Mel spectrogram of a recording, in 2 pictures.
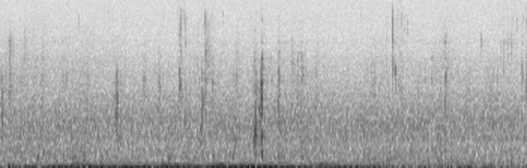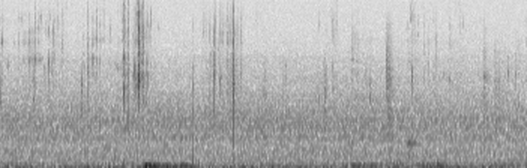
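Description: Close-miked chewing and biting of a mouthful of food, with wet mouth clicks. In the second half come small crackles as the shell of a salted egg is peeled by hand.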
